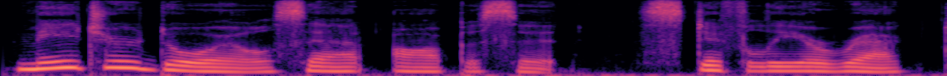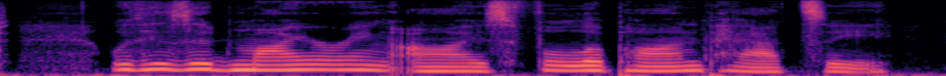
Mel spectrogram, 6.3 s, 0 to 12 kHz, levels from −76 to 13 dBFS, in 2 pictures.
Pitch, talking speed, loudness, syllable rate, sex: 170 Hz, 125 wpm, -17 LUFS, 4.4 syllables/s, female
